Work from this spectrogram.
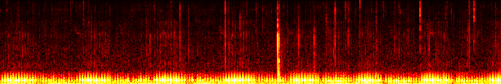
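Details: Cozy purring cat and fireplace, the low buzzing rumble cycling steadily with each breath, punctuated by sharp crackling snaps from the fire.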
